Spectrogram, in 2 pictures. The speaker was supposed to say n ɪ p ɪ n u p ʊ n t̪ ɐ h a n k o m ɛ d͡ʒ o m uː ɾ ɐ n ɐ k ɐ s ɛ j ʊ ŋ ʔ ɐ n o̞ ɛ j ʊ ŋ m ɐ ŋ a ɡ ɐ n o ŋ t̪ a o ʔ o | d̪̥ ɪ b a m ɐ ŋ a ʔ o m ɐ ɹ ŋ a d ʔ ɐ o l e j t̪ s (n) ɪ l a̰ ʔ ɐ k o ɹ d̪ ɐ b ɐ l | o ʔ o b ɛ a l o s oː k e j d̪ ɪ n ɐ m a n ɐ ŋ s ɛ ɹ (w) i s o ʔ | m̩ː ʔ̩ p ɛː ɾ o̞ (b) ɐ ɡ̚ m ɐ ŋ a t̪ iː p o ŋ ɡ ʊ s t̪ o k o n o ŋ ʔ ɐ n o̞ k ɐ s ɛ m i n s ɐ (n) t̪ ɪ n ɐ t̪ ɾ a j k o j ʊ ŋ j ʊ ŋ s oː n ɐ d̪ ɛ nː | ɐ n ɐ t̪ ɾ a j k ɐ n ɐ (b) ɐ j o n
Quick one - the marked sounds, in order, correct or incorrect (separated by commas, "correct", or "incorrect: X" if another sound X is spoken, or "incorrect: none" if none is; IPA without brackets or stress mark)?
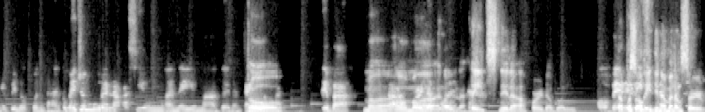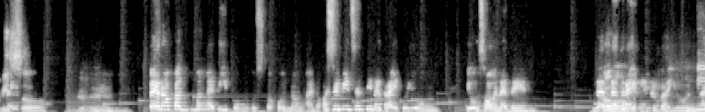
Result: correct, incorrect: v, incorrect: p, correct, correct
